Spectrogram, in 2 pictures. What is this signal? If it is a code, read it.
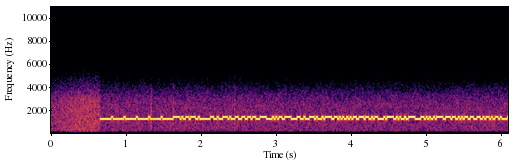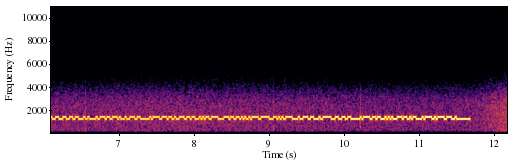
RTTY (45.45 baud, 170 Hz shift), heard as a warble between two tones, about 1360 Hz centre, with radio static and static crashes. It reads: PHILOSOPHERS BEFORE SIDGWICK HAVE ALSO RETROACTIVELY BEEN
